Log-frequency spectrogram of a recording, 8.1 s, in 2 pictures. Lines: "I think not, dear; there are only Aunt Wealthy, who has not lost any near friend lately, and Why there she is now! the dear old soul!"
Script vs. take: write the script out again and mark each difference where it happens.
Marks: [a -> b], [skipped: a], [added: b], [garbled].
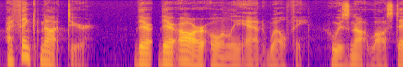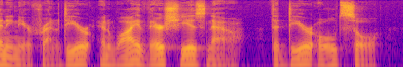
"I think not, dear; there [added: there] are only Aunt Wealthy, who has not lost any near friend [lately, -> dear] and Why there she is now! the dear old soul!"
